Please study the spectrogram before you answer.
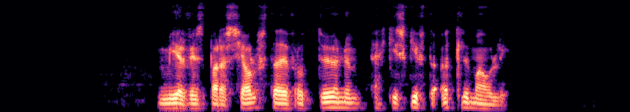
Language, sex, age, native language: Icelandic, male, 20-29, Icelandic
